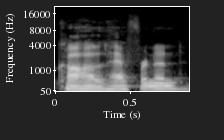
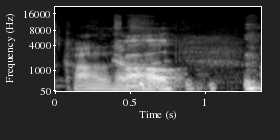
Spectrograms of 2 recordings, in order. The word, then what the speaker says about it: Cathal Heffernan: We have Cathal Heffernan. That's how you pronounce it, folks. Cathal Heffernan on the books.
